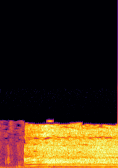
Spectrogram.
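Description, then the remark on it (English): A vacuum cleaner, used to clean up a work area, switches on after a brief moment and runs steadily, producing a loud, continuous whooshing roar with a low motor hum underneath. “Just vacuuming, making sure everything's just so.”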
